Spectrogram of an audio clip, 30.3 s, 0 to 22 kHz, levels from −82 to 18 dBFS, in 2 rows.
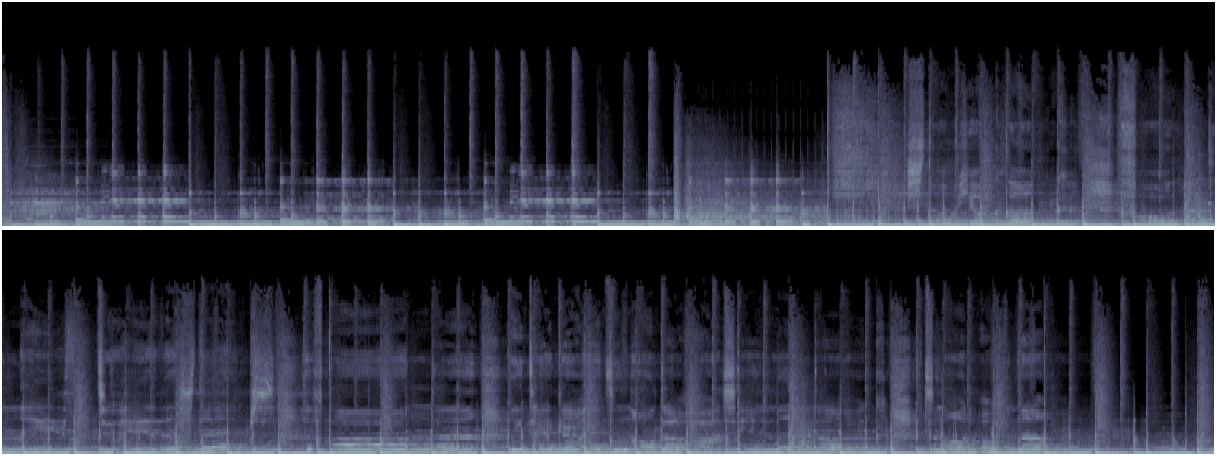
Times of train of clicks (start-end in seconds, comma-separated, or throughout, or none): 8.51-11.27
